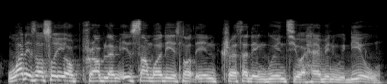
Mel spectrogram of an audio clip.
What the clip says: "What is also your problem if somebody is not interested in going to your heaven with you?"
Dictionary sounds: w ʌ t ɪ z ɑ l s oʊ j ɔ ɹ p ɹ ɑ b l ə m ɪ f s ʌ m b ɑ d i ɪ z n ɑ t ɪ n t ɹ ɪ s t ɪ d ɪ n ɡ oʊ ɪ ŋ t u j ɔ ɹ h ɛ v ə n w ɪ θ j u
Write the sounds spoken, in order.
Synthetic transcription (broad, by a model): w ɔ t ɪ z ɑ l s oʊ j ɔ p ɹ ɑ b l ə m ɪ f s ʌ m b ɑ d i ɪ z n ɑ t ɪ n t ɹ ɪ s t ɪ d ɪ n ɡ oʊ ɪ ŋ t u j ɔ h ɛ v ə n w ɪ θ j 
